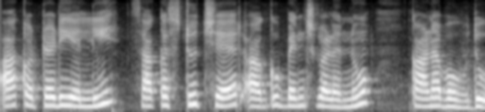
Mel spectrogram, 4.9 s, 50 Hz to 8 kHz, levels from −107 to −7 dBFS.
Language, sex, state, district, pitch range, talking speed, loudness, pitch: Kannada, female, Karnataka, Bangalore, 210-240 Hz, 100 wpm, -14 LUFS, 225 Hz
